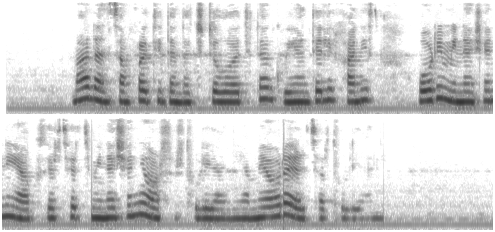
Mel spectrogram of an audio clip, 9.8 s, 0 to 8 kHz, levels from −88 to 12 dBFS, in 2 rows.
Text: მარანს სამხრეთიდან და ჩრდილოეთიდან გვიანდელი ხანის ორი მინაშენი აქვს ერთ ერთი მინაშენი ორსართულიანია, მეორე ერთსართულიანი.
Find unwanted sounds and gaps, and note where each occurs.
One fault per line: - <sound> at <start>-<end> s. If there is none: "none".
none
